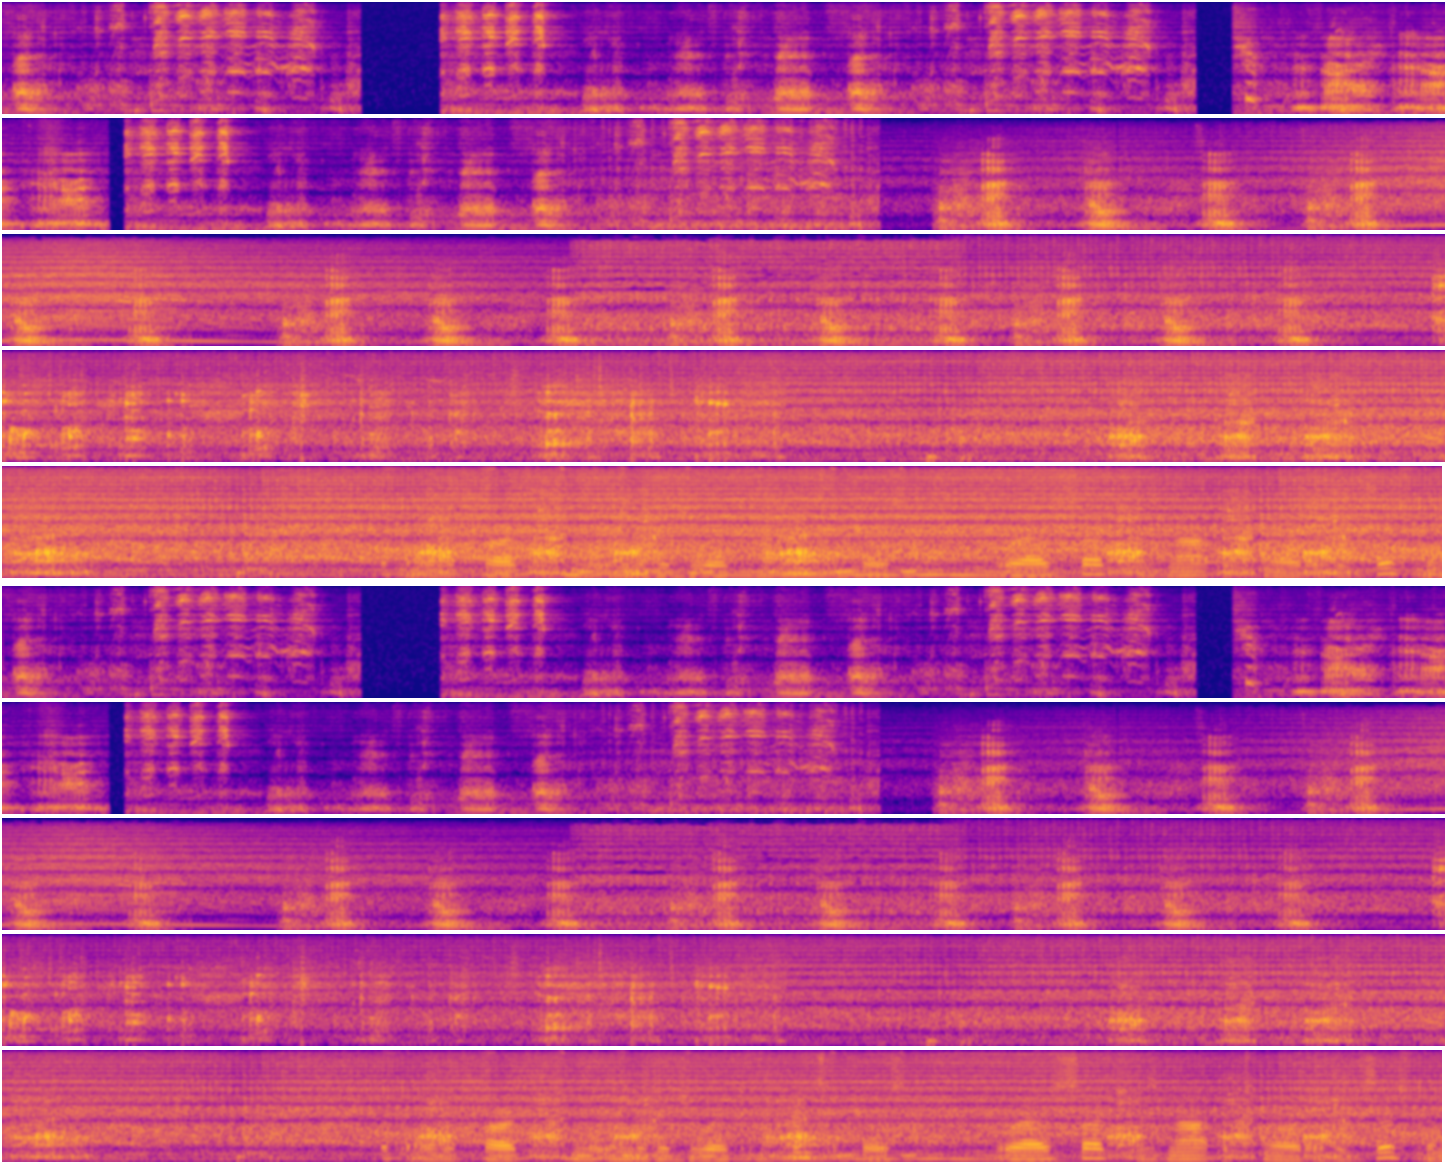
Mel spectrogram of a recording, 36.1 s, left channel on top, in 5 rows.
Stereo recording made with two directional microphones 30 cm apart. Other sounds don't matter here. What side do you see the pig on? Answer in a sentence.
You can hear the pig on the left.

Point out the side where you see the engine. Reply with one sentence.
In this clip you hear the engine on the left.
